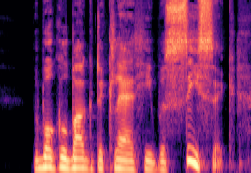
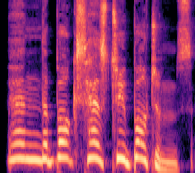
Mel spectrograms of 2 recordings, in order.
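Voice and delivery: high, slow, drawn-out Scarecrow voice; Scarecrow's announcement; 12 semitones higher than usual. A narrator's reading. Scarecrow tells his friends of the box's secret, announcing it. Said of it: "announced the Scarecrow".

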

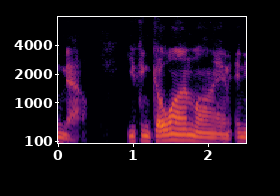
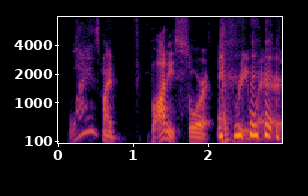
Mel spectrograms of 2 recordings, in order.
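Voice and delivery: mock aching complaint; 7 semitones higher, 3 dB louder than usual. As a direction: stretch out a pretend complaint, pitched high. Imagined morning-after complaint.

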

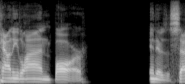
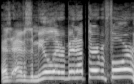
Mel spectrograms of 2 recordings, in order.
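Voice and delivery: barfly voice; 13 semitones higher than usual. Retold or imitated. Bar patrons chiming in.

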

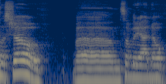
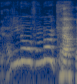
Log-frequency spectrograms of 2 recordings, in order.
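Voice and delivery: surprised; 5 dB louder than usual. Retold or imitated. Surprised retold reply.

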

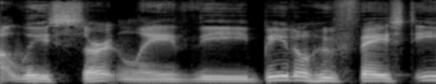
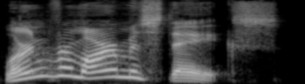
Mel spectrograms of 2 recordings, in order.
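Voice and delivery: mock sage advice. Mock wise-elder advice.

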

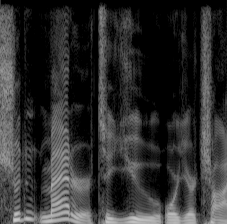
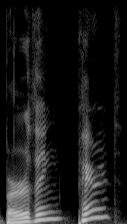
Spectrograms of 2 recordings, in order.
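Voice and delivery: incredulous; 10 semitones higher than usual. Real, not acted. Mocking a term just quoted.

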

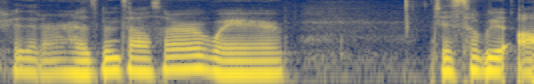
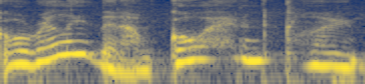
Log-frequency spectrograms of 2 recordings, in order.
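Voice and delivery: huffy sarcastic husband; 7 semitones higher than usual. Retold or imitated. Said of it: "So he's like".

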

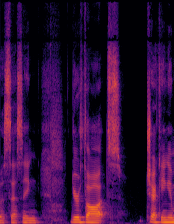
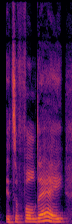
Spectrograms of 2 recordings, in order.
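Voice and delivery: ordinary talk

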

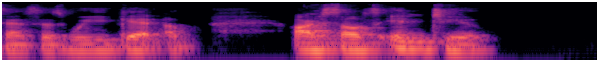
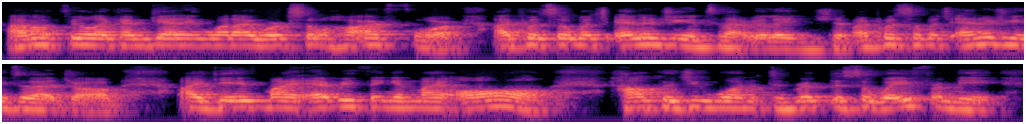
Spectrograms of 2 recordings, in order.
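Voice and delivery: much higher, louder panicked complaining; upset ego; 8 semitones higher, 6 dB louder than usual. Pretend. Frightened ego pleading with its owner, high and upset. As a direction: whine like a frightened ego losing everything. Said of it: "when the ego gets mad and goes".

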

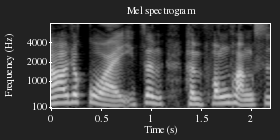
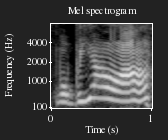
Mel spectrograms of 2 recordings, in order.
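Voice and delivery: high, loud comic protest; mock inner wail; 6 semitones higher, 7 dB louder than usual. To himself on the date, loud comic protest. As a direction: cry out inwardly in dismay. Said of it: "然后我心里面想说".

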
